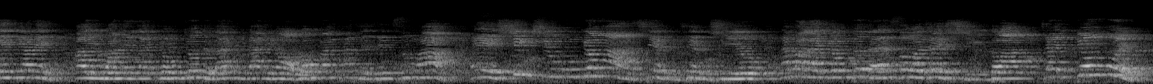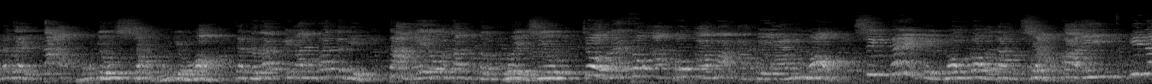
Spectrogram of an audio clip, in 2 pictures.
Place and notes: Daren St., Tamsui Dist., 新北市 - Host
Folk Evening party, Dinner Show, Host
Zoom H2n MS+XY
